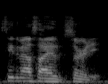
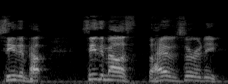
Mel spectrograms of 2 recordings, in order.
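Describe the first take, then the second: First: There is no pause after 'Seething Malice'. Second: There is a pause after 'Seething Malice'.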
